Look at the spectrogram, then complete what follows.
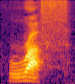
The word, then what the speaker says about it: rough: and the last word rough notice the gh combination and that word rough let's work on this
